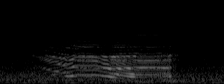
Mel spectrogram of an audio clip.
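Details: Red deer with a large calf during the rut, a hind tending her calf as a stag herds them up a hill; a nasal, harmonic-rich bleat lasting over a second, wavering slightly in pitch, over a low background rumble.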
